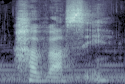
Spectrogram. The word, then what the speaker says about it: Havasi: United States please tune in to havasi it is spelled h a v for Victor a s for sugar I for Ingrid havasi he writes some amazing music and you can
